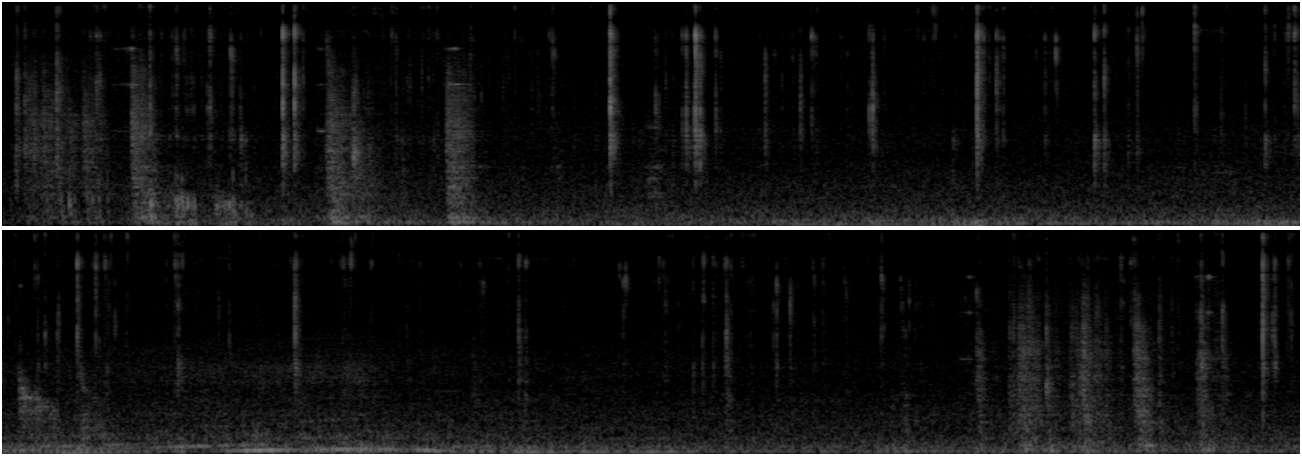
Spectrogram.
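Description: A small parrot's beak and claws tap and click on a wooden perch.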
